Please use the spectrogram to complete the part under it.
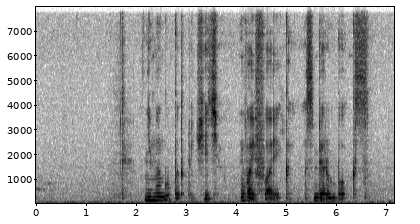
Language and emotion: Russian, sad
